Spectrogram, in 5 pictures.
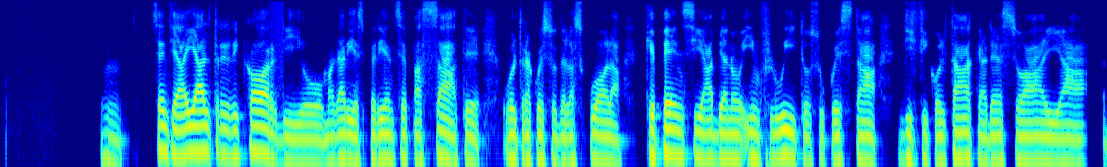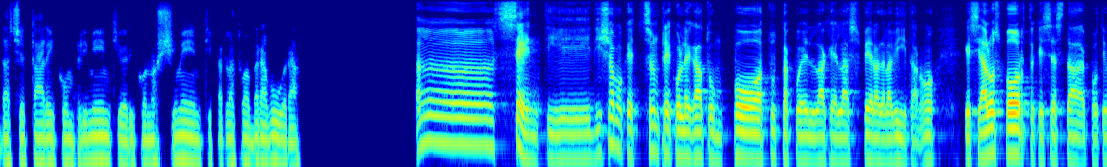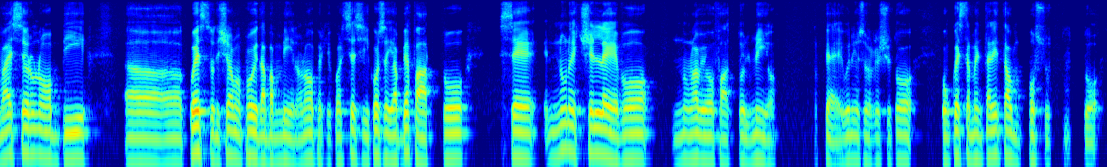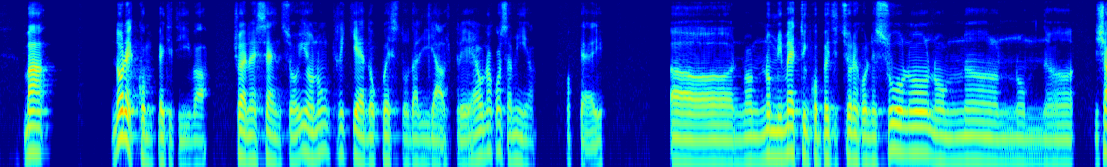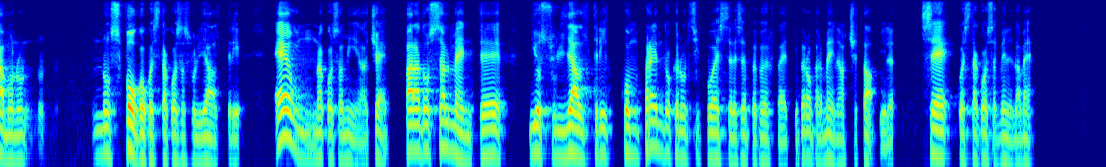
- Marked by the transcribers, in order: tapping; "cioè" said as "ceh"
- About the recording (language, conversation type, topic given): Italian, advice, Perché faccio fatica ad accettare complimenti o riconoscimenti dagli altri?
